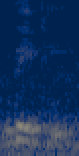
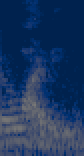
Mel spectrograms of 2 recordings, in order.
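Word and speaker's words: Leighty: I don't When they came over Germany, whenever it was, it's pronounced Ley.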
